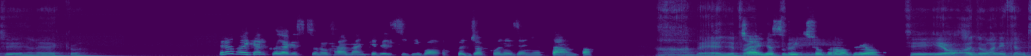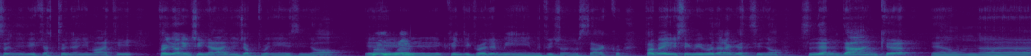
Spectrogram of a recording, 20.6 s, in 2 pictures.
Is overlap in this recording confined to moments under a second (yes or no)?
no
